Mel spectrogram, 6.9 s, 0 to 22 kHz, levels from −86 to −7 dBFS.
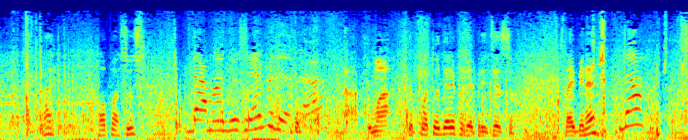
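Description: No audible technical fault turns up anywhere in the audio, and the signal stays steady and continuous throughout.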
